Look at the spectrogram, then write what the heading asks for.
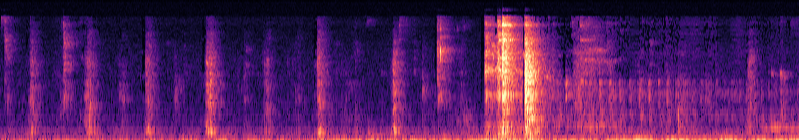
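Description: Close-up eating sounds: small wet clicks of chewing and mouth noises. About five seconds in, two sharp clacks of metal chopsticks being set down, ringing briefly.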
